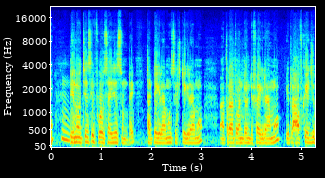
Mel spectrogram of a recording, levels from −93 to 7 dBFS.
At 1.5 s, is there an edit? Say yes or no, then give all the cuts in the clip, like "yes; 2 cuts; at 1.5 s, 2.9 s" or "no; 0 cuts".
no; 0 cuts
